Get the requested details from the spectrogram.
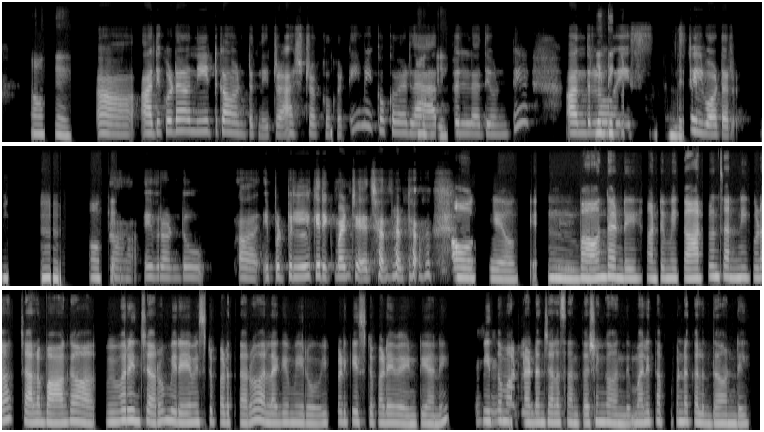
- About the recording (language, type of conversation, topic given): Telugu, podcast, చిన్నప్పుడు నీకు ఇష్టమైన కార్టూన్ ఏది?
- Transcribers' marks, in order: in English: "నీట్‌గా"; other background noise; in English: "ఆపిల్"; in English: "రికమెండ్"; laughing while speaking: "చేయొచ్చన్నమాట"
